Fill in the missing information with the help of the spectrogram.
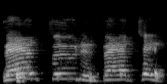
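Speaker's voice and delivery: ordinary talk, nothing marked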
